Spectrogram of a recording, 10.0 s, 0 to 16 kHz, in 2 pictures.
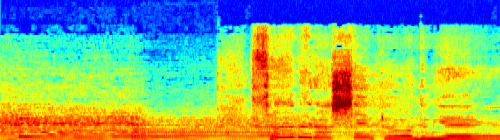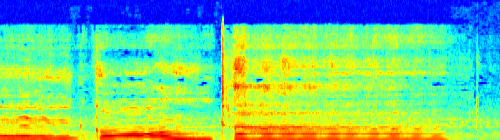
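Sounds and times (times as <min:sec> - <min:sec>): sustained backing chord: 0:00.0 - 0:10.0.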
